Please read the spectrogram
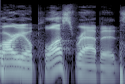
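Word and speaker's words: Mario + Rabbids: Mario plus Rabbids. – Found out that's actually how it's pronounced.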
